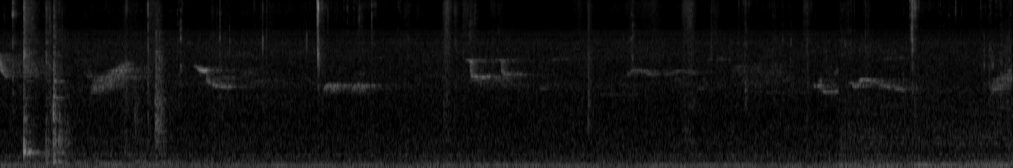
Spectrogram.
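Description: Birds chirping, with short, repeated calls and little gliding whistles over a steady low hum. A few sharp clicks sound in the first three seconds.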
